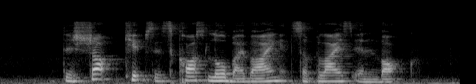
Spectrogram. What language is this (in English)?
English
